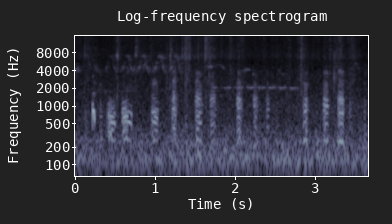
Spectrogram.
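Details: Clucking red junglefowl recorded while hunters decoy wild fowl in forest; a loose series of brief, throaty clucks, about two or three per second, with a thin steady high tone drawn out across the middle.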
